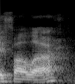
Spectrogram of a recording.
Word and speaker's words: falar: It's interesting, some Portuguese Rs in the south, and even as far north as São Paulo, which is still kind of south, they pronounce the R like an English R, like the verb to speak, which would be falar, F-A-L-A-R. Like I say falar, because that's the right way to say it, but someone from São Paulo will very often say falar.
